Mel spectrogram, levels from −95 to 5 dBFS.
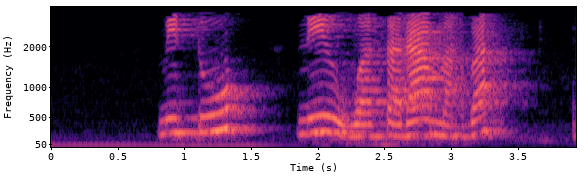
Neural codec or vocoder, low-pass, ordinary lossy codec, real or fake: none; 3.6 kHz; MP3, 24 kbps; real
